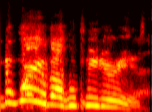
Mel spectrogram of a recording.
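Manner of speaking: high-pitched comic dismissal; retold brush-off. Acts out his reply to coworkers.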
